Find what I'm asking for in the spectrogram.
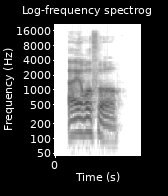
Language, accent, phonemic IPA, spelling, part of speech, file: French, France, /a.e.ʁɔ.fɔʁ/, aérophore, noun, LL-Q150 (fra)-aérophore.wav
- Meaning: aerophore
